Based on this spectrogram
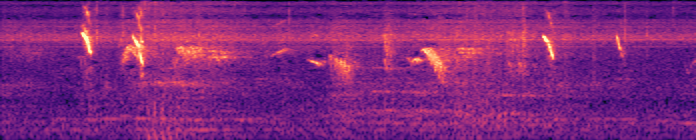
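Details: House sparrows at a feeding spot give a few short, high, sharp chirps, spaced irregularly, with fainter chirps from other birds over a steady background hiss.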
